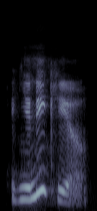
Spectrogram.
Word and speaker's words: Uniqlo: Yeah, it's almost like it ends in URO. Yeah, the end is the tricky bit. Yeah. Like the last syllable is like goes to your brain in a weird way, and you're just like, I didn't get that.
